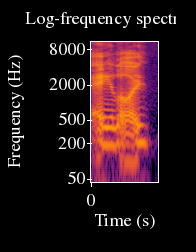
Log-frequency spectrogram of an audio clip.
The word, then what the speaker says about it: Aloy: I called it Alloy for ages, but then I heard them call her name and they say it like Aloy.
